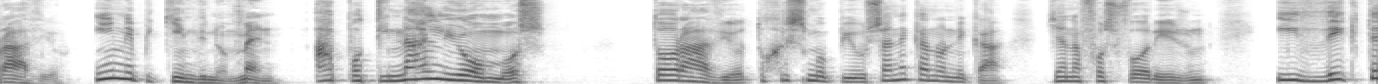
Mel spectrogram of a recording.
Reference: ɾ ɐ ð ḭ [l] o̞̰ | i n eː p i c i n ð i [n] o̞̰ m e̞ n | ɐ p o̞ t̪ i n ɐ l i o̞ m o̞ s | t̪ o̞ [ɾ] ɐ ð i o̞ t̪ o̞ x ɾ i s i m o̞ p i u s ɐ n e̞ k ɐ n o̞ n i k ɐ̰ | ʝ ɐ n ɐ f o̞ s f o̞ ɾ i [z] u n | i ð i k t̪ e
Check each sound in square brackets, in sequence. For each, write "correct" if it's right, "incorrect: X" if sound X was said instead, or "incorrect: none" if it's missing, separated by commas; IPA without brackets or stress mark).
incorrect: none, correct, correct, correct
